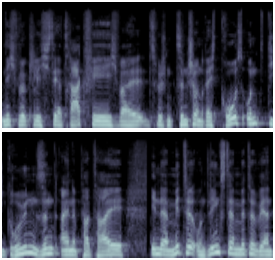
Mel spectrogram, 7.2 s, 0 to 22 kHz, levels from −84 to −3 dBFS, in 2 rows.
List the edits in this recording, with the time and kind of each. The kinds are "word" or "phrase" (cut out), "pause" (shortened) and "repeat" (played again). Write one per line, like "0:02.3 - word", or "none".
0:02.0 - word
0:02.3 - word
0:05.5 - pause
